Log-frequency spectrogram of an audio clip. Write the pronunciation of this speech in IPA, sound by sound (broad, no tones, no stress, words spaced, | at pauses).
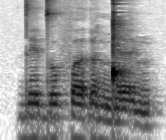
d̪ed̪o fʌɗʌ ŋ͡ǃɛŋ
